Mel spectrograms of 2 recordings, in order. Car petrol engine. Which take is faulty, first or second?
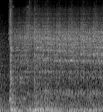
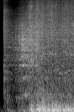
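first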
